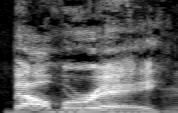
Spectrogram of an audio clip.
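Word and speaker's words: Balmorhea: Balmorray.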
